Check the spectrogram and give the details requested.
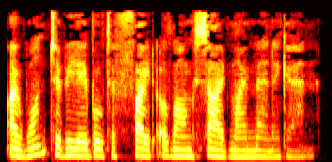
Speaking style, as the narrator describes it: Kaol said quietly

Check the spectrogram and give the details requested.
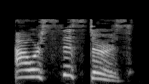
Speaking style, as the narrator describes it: Caledonia raised her voice a little more

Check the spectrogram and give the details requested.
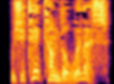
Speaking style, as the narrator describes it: his brother said anxiously

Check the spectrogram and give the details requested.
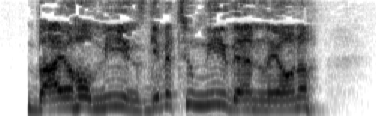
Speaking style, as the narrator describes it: Mancini said with a laugh

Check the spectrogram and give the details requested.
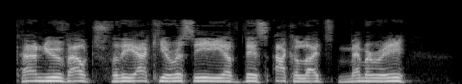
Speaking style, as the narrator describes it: asked the booming first voice humorlessly

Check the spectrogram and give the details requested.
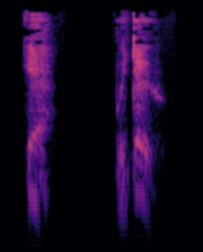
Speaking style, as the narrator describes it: Kazi said, her tone standoffish

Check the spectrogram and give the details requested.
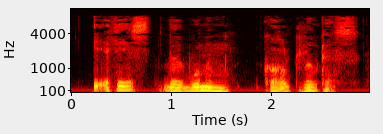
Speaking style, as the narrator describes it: Then Wang Lung answered unwillingly and timidly, for he had never spoken her name aloud before to anyone

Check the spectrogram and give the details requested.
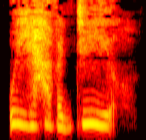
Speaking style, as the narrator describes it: Kamala whispered into my ear

